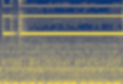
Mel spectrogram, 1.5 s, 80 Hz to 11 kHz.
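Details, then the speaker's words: Minelab GPX 4500 metal detector, worse after an earlier repair: the meter gives an unbroken high beep source to drain. The transmit driver MOSFET is shorted and dead, with an open circuit elsewhere, giving funny waveforms. "And there we go. Source to drain, short circuit, right? That's that MOSFET there is dead."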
